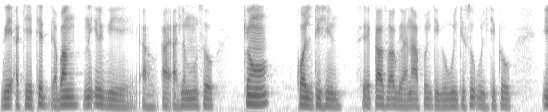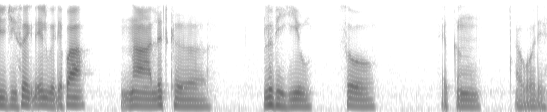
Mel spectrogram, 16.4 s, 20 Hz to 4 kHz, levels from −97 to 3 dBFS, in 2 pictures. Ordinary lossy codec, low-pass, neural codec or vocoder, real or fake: none; 3.6 kHz; none; real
